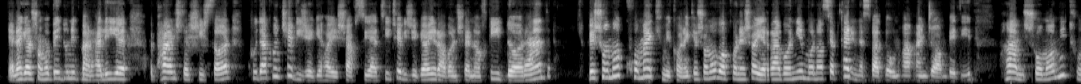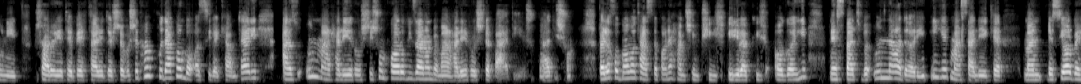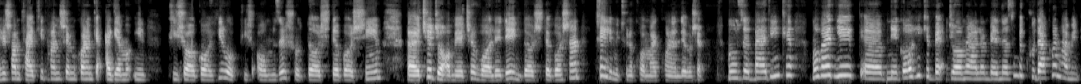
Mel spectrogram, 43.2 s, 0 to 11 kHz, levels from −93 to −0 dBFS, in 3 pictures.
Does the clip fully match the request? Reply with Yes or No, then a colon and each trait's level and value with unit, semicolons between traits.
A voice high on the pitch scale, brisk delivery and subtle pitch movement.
No: high, 215 Hz; fast, 165 wpm; average, 5.2 semitones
